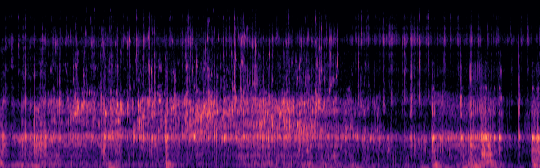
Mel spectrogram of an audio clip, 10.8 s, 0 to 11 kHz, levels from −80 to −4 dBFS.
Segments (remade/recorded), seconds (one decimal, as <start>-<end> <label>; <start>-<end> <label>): 0.0-0.9 remade; 0.9-10.8 recorded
